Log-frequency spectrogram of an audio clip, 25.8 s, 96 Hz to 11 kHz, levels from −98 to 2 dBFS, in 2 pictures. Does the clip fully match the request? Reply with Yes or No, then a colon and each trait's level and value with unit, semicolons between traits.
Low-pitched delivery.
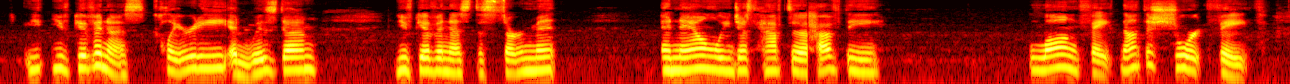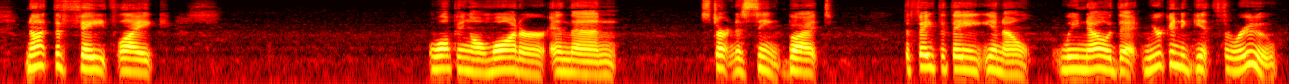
No: high, 215 Hz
